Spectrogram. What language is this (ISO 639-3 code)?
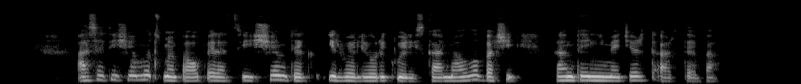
kat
